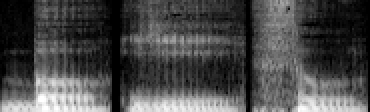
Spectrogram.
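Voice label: "boyithu", concatenated syllables; Affixing experiment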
